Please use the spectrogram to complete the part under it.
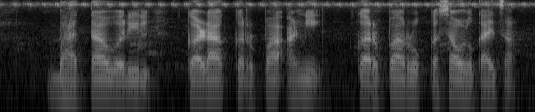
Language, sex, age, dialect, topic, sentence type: Marathi, male, 18-24, Standard Marathi, agriculture, question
